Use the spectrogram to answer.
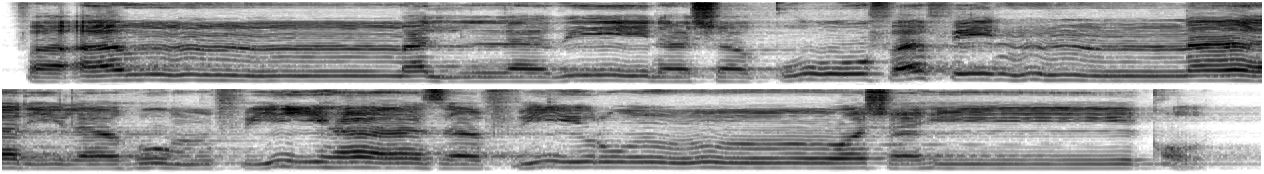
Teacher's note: یہاں پر تنوین کے بعد را کو پر دو پیش کی تنوین ہے تو را کو پر پڑھیں گے، اور اس تنوین کے بعد واو ہے حروف یومن میں سے تو ادغام ناقص ہوگا، اور یہاں پر وقف کریں گے تو مد عارض وقفی ہوگا اور قاف میں قلقلہ ہوگا، تو اس طرح سے پڑھیں گے فَأَمَّا الَّذِينَ شَقُوا فَفِي النَّارِ لَهُمْ فِيهَا زَفِيرٌ وَشَهِيقٌ۔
